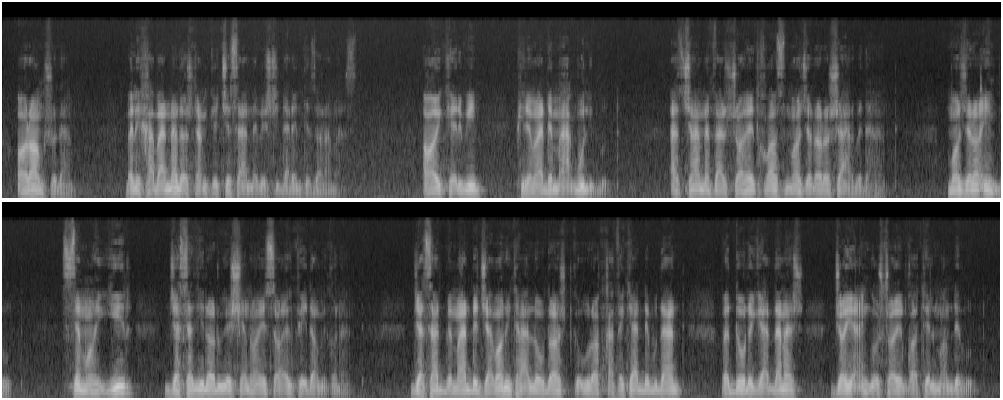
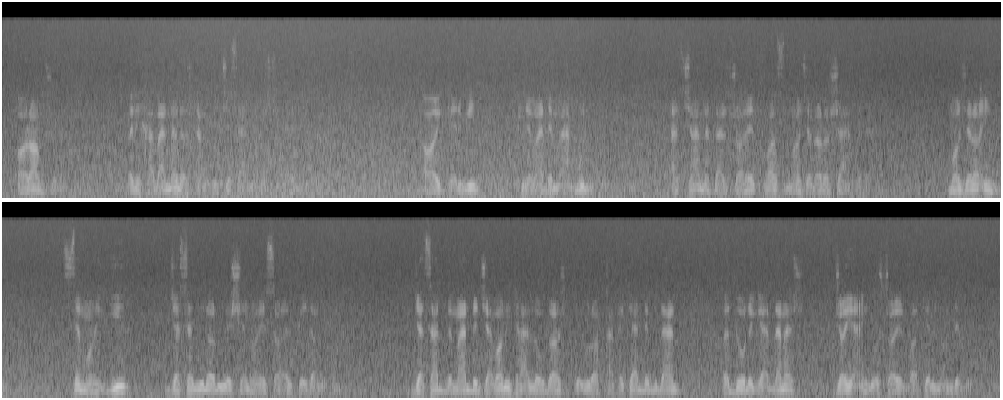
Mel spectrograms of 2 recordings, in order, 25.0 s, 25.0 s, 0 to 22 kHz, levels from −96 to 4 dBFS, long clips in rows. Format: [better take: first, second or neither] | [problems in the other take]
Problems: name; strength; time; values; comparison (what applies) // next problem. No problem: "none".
first | hiss; loud; throughout; 3 dB below the speech; faint in the first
